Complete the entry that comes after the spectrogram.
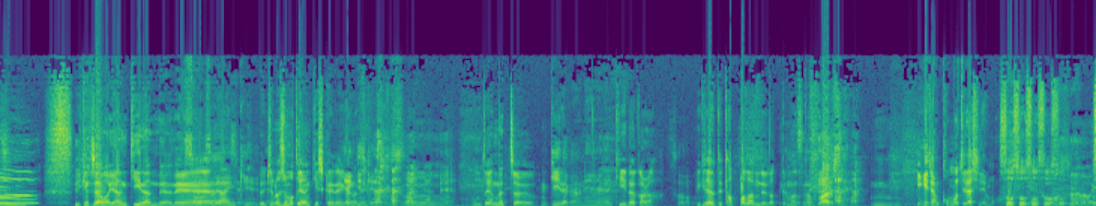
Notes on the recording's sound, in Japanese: まずは音割れを反省すべし。Radiotalk。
